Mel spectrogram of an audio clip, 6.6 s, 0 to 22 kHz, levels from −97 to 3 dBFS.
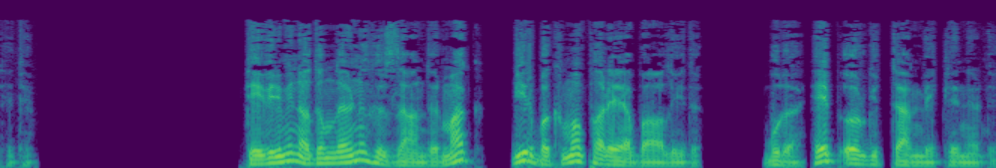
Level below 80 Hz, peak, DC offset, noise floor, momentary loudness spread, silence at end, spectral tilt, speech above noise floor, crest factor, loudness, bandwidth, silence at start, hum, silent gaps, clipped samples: -42 dBFS; -4 dBFS; under 0.1%; under -90 dBFS; 10 LU; 0 s; -7 dB/octave; over 69 dB; 18 dB; -22 LUFS; 13.5 kHz; 0.05 s; none; 0.26-1.59 s, 3.25-3.40 s, 4.69-5.08 s; under 0.1%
